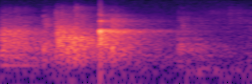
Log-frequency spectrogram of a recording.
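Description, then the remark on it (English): An audience clapping their hands together, a brief, dense wash of many overlapping claps that swells quickly and then fades away, with no voices heard. “Clap your hands together and you may be seated.”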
